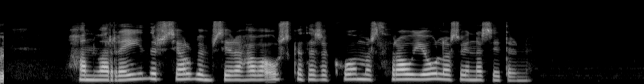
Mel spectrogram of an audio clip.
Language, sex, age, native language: Icelandic, female, 20-29, Icelandic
